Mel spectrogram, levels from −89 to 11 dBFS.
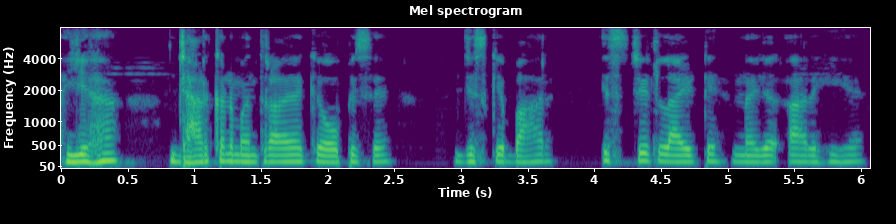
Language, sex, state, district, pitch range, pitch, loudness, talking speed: Hindi, male, Jharkhand, Ranchi, 140-150 Hz, 145 Hz, -18 LUFS, 140 wpm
